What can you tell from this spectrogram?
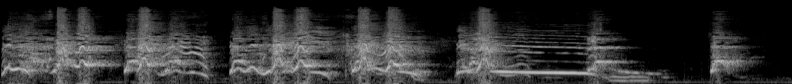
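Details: Puggly, a pet pug, answers people barking with a rapid run of short yelping barks, then a long, steady, drawn-out whining howl, followed by one final yelp.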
